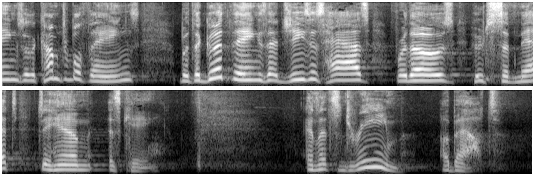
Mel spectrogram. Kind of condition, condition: setting, large echoing room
